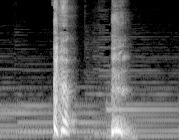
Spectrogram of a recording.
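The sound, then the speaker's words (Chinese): Two short, throaty coughs from a man clearing his throat awkwardly, the second slightly longer, with a quiet pause between them. “叶世祖也不自在的咳了一声，他的话说的太满了。”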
